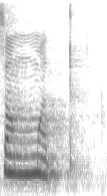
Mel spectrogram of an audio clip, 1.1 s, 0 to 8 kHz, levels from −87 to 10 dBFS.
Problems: none marked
